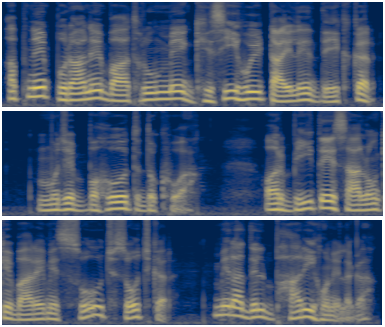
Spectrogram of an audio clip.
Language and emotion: Hindi, sad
